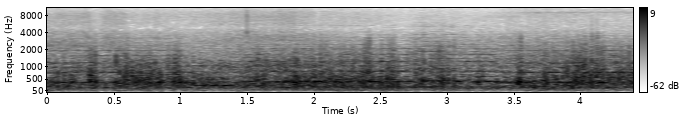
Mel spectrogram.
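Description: Wind buffeting the microphone with surf, over a steady low hum.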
